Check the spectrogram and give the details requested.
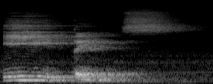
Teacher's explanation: O i é mais forte, paroxítona. Com o final ens.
